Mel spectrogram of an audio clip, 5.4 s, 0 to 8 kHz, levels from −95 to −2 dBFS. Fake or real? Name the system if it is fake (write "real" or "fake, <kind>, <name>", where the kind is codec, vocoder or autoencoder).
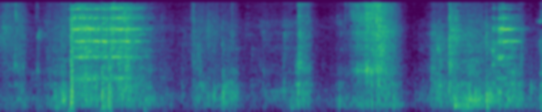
fake, vocoder, BigVGAN v2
